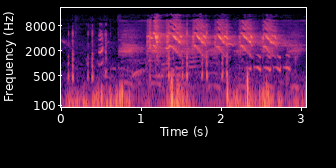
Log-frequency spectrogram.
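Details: Indian ringneck parakeet talking and making noise: a quick series of rhythmic shrill chirps repeated about three times a second over low rumbling background noise and knocking sounds.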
